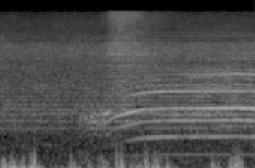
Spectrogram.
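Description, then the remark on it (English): Two lynx face-to-face in the middle of a remote roadway in Ontario, Canada, yowl at each other as they fight: a drawn-out, wavering yowl, high and tonal, rising over low rumbling background noise; fairly loud, with no talking. “There's two lynx face-to-face yelling at each other.”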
